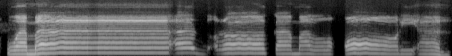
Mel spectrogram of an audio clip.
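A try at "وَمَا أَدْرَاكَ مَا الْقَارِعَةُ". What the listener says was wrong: Kol-kolahnya kedah aya. Wa ma wa ma adraka mal qari'ah.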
